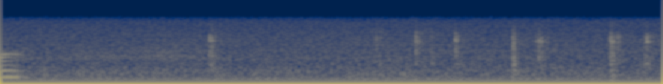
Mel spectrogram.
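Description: A few light computer keyboard keystrokes, clustered in the second half, as highlighted text is deleted in a text editor.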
